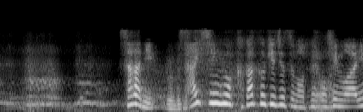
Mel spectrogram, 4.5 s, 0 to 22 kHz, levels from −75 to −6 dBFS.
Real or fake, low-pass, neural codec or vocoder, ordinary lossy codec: fake; 7.2 kHz; codec, 24 kHz, 0.5 kbps, DualCodec; none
